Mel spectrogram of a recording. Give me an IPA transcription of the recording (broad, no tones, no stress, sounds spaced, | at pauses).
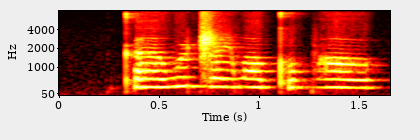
kʼ ɜ w ʊ ɖ͡ʐ ɜ ɪ̯ w ɒ ʊ̯ kʼ ʊ bʱ ʌ ʊ̯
